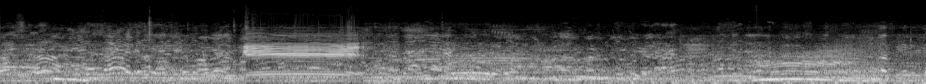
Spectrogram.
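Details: Cattle, cows with calves, for sale at the Ambari market, Dinajpur, 31 January 2025; several deep, wavering moos sound over dense human chatter, and a sharp high tonal burst briefly cuts in about three seconds in.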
